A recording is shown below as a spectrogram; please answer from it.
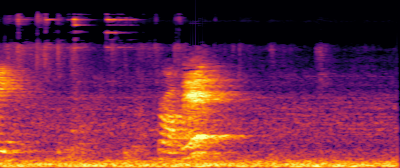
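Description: A woman's short vocal exclamation about two seconds in, over a steady low room hum.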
